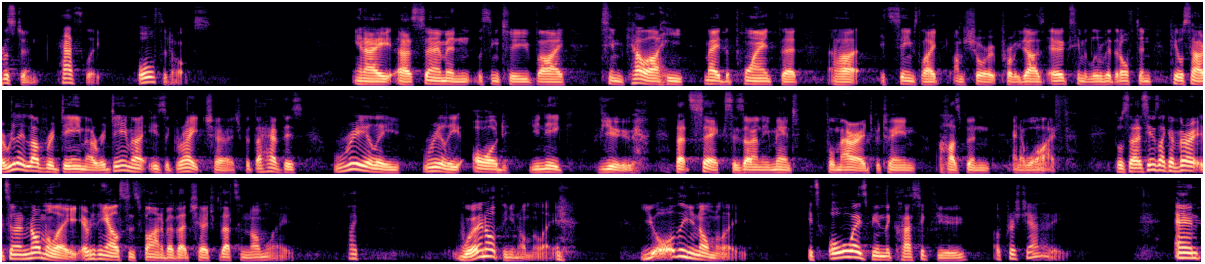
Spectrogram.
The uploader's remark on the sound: The audio recording this week comes from the 6PM service.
